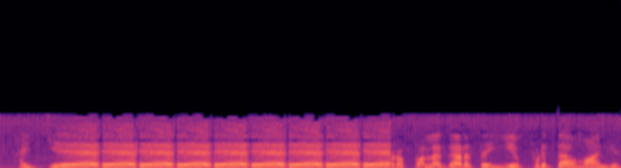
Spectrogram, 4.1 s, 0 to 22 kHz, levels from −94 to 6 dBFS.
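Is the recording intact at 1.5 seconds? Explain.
No. At 1.5 seconds the speech is caught in a broken-record loop that runs from 0.70 to 2.61 s. The same quarter-second fragment, about 0.25 s long, plays back to back eight times, so the sound stutters mechanically instead of moving forward. This is likely a stalled player, encoder or stream that kept re-sending the last piece it held. Whatever should have been heard during those two seconds is gone.

Under the loop there is a steady, raspy buzz at roughly 20 dB below the speech. This mains buzz comes from 50 Hz interference with sharp switching spikes twice per cycle, probably from a dimmer, rectifier or poor shielding. Those spikes spread into a ladder of harmonics that climbs well into the kilohertz range, which gives the hum its gritty edge rather than a smooth tone.

The speech is also dull and smeared, with nothing above 7 kHz and a fizzy, warbling texture on sibilants. 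This points to AAC compression at a low bitrate, likely AAC-LC at around 24 kbps. At that rate the encoder lowers its cut-off and quantises the spectrum coarsely against its hearing model. That leaves gaps or noise-filled bands in place of the real high-frequency detail.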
